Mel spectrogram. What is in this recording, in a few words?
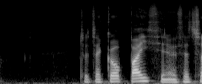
"gobaith", Welsh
